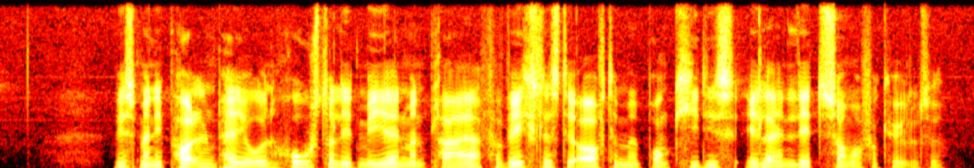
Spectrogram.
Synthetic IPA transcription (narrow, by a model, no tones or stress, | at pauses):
ʋe̝smænipʰɒ̽l̰n̩pʰæɐio̝ːð̞ˠn̩ho̝ːsd̥ɐle̝d̥me̝ːɐenmænpʰl̥ɑ̈ɪɐfɒ̽ʋeɡ̥sləsd̥e̝ʔɒ̽fd̥əmeb̥ʁɒŋkʰid̥isɡ̥elɐe̝nled̥sɒ̽mɐfɒ̽kʰø̰ːl̩sə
